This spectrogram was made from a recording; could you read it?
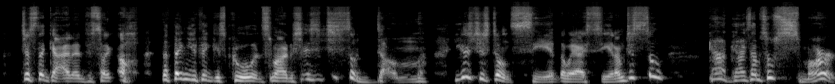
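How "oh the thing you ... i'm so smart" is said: pompous, smug, scoffing know-it-all voice. Describing an astrophysicist as a scoffer, the speaker mimics him in a mock-scoffing voice. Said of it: "he's a scoffer".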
